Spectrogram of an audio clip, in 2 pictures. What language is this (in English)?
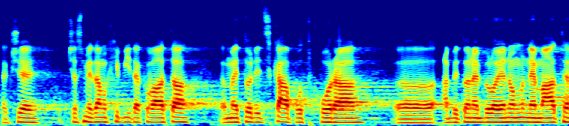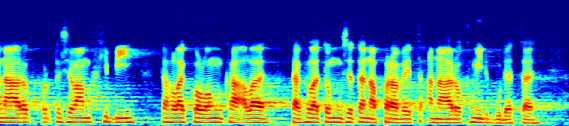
Czech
